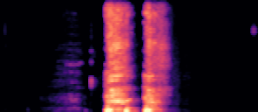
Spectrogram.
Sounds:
Cough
